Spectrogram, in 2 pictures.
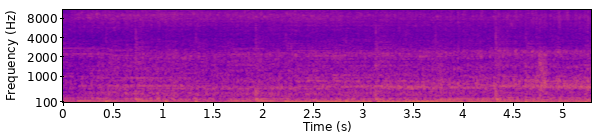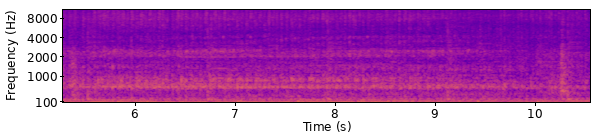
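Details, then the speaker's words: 1971 Plymouth Cuda 440-6, 4-speed, shaker hood, restored and running again after a 1981 crash. Deep, lumpy V8 idle with a steady rumble and even firing, no knocks or misses. Normal idle. "sounds good, don't it? Yeah, it does."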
